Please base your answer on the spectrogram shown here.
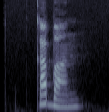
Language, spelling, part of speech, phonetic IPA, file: Russian, кабан, noun, [kɐˈban], Ru-кабан.ogg
- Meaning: 1. boar, wild boar 2. boar, male pig 3. lardass, oinker (a fat man)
